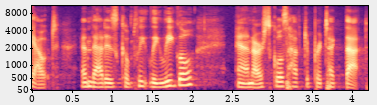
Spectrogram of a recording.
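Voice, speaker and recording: The woman moves at a fairly quick pace, her pitch varying in an ordinary way, with a quiet background behind her. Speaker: state school board member and candidate. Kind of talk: candidate speech at community forum. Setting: community forum with audience. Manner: fast.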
